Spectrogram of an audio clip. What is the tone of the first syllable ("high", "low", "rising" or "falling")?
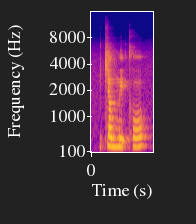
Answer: low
